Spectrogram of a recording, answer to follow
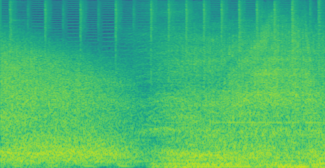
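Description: Animated flying sound effects: a loud rushing whoosh of air that fades just before two seconds in, then a rising whoosh with a low rumble underneath.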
